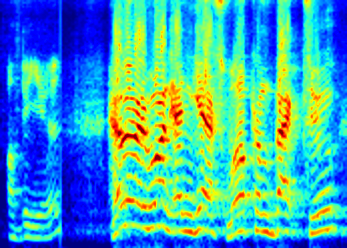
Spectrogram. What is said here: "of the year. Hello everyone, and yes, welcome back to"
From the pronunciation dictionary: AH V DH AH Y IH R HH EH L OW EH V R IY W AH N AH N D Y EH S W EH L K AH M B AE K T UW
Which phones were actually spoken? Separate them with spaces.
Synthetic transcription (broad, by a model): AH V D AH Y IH HH EH L OW EH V R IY W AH N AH N Y EH S W EH L K AH M B AE K T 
